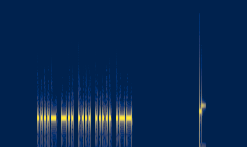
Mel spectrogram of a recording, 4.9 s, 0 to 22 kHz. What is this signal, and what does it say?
Morse code, heard as a keyed tone, about 36 wpm, 700 Hz. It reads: 4DH5W
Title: Five Challenging Letter-Number Combinations 35wpm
